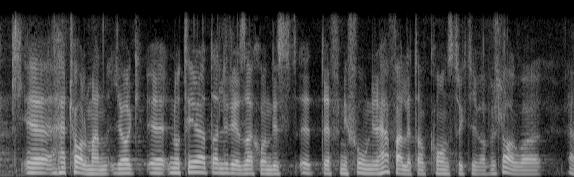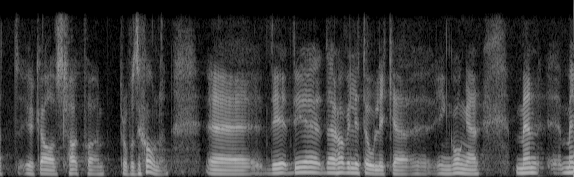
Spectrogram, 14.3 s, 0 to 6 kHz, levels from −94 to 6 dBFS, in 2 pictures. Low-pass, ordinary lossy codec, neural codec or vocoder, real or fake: 5.4 kHz; none; none; real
